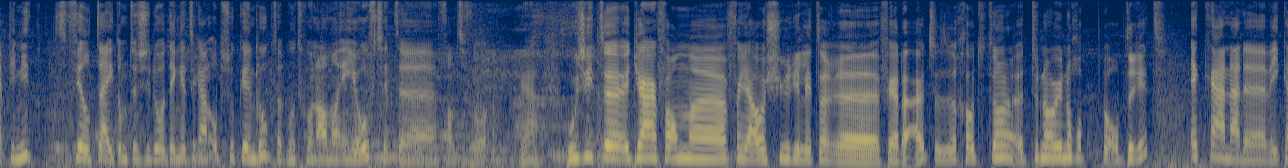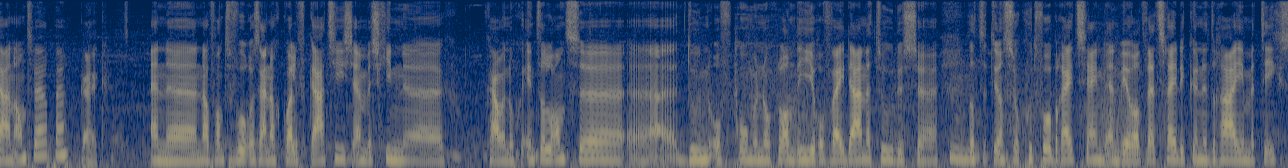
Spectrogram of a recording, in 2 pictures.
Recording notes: Een speciale aflevering van Turnpunt, opgenomen tijdens de podiumtraining in Ahoy, aan de vooravond van het NK. Een enorm evenement: veel turnsters en turners, veel verschillende disciplines, veel publiek.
